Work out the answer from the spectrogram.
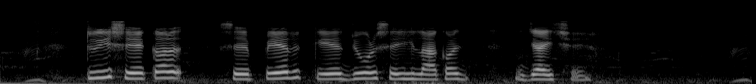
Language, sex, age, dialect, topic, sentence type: Magahi, female, 25-30, Western, agriculture, statement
